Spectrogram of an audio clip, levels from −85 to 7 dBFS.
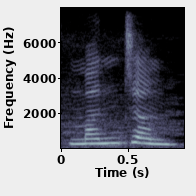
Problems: none marked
